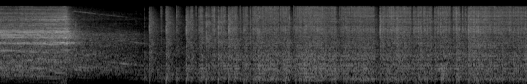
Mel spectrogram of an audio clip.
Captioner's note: welder sputtering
